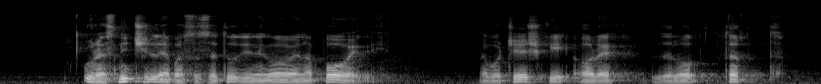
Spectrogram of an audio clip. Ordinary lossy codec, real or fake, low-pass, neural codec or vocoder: none; real; 10.8 kHz; none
